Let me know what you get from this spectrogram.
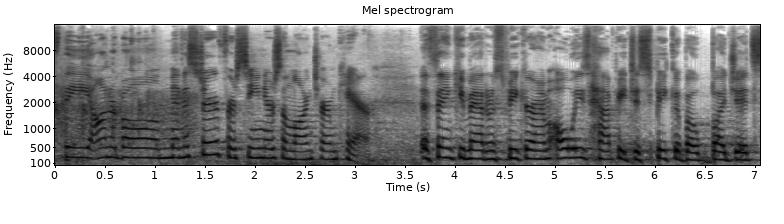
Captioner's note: applause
